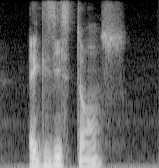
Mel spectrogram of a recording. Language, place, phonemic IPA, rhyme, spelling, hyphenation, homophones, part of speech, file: French, Paris, /ɛɡ.zis.tɑ̃s/, -ɑ̃s, existence, exis‧tence, existences, noun, Fr-existence.ogg
- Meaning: 1. existence 2. life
